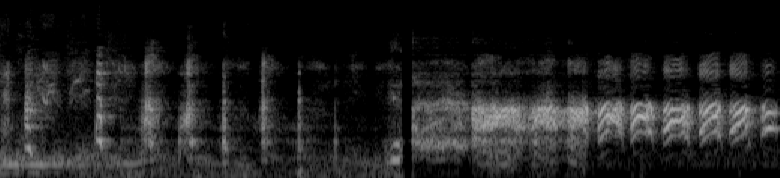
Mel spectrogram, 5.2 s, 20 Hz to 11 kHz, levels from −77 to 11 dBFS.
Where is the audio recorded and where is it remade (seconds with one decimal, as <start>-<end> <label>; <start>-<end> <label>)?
0.0-0.8 recorded; 0.8-3.9 remade; 3.9-5.2 recorded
